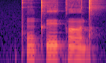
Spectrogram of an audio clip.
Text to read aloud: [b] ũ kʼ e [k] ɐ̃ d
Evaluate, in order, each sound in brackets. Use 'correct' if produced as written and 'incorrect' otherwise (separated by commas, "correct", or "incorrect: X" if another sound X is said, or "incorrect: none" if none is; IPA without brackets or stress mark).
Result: incorrect: pʼ, correct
